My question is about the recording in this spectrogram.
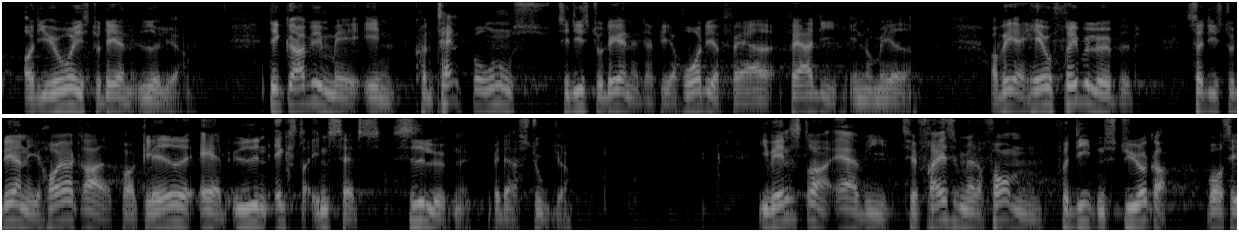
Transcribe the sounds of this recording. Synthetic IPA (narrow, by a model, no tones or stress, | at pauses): ɒ̽diøʊʁiəsd̥ud̥e̝̰ːɐnəʔyð̞ˠɐliɐː | d̥e̝ɡ̥ɶɐʋimeʔe̝nkʰɒ̽nt͡sʰæn̰d̥̚b̥o̝ːnust͡sʰe̝ld̥isd̥ud̥e̝̰ːɐnəd̥ɑ̈b̥liɐɦo̝ɐdiɒfæɐdie̝nome̝̰ːɐð̞̩ˠ | ʔɒ̽ʋe̝æɦɛːʊəfʁib̥e̝lø̰b̥ð̩ˠ | sɒd̥isd̥ude̝̰ːɐnəiɦɒ̽ɪɐːɡ̥ʁɑ̰̈ːðˠfɒ̽æɡ̥lɛːð̞ˠəʔææd̥yːðˠəe̝neɡ̥sd̥ʁɐʔe̝nsæd̥sːið̞ˠəlø̰ːb̥ənəmed̥æɐsːd̥uðˠjɐ | iʋensd̥ʁɐʔæɐʋit͡sʰe̝lfʁɛs̬əmeʁɛfɒ̰ːmn̩fɒ̽dḭːd̥ensd̥yɐɡ̥ɐʋɒːs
